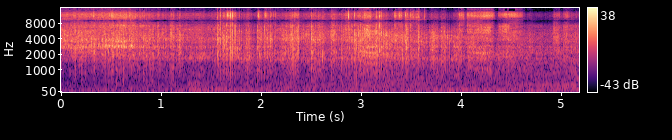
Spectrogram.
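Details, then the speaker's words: X-Rider CX3 Air 1/10 scale RC motorcycle after a crash at top-speed test: rough, irregular crunching and scraping from the spinning rear wheel, the damaged gyro flywheel hitting parts inside its housing. "So, definitely did something with the gyro that's in the rear wheel."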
